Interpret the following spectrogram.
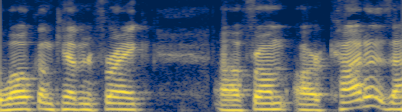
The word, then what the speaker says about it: Arcata: So welcome, Kevin Frank, uh, from Arcata, is that how you pronounce it? We call it Arcada. Arcata, California.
